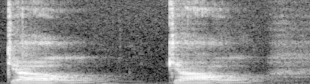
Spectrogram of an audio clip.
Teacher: you notice there for this one you kind of get this glide gliding y sound as well so basically you get these glides as a natural consequence of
